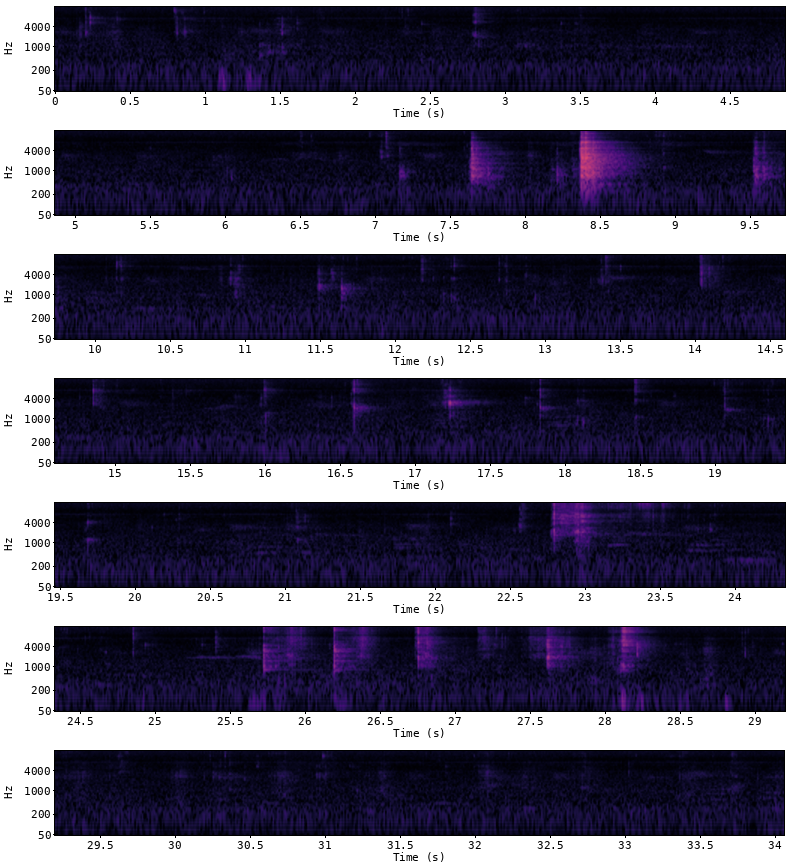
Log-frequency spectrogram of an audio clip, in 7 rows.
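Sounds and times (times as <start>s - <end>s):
spoon scraping steel bowl: 25.6s - 28.2s
chewing crisp snacks: 26.8s - 34.0s.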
